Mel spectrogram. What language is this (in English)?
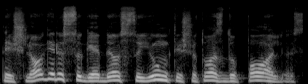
Lithuanian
